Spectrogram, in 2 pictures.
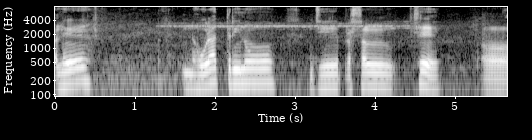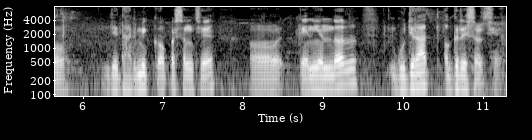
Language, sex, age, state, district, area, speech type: Gujarati, male, 18-30, Gujarat, Narmada, rural, spontaneous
